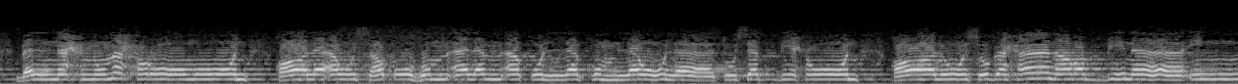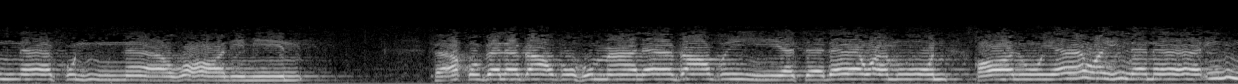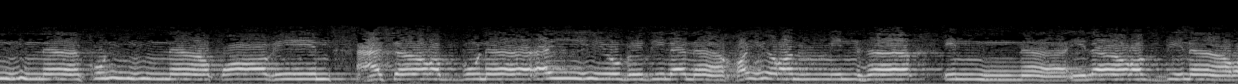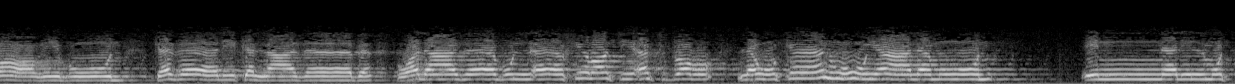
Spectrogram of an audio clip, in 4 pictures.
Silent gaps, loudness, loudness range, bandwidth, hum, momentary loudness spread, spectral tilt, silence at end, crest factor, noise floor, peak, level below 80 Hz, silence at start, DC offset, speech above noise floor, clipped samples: none; -16 LUFS; 2 LU; 6 kHz; none; 6 LU; -8 dB/octave; 0 s; 12 dB; -48 dBFS; -4 dBFS; -54 dBFS; 0 s; 0.9%; 33 dB; under 0.1%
